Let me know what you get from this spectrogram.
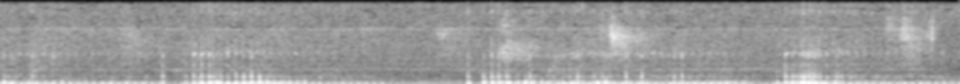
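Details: Domestic cat giving a low, throbbing purr at home, three to four breath-long phrases with brief dips in between, the rumble growing louder at each fresh inhale.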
